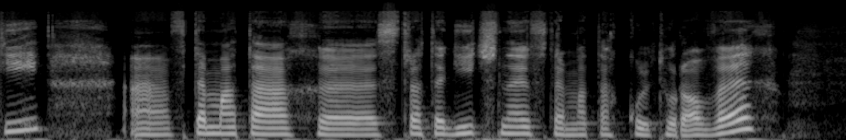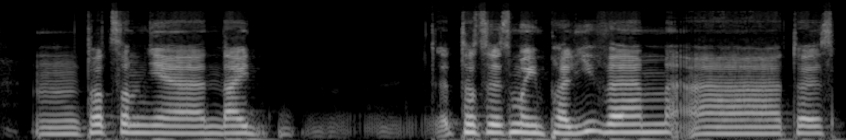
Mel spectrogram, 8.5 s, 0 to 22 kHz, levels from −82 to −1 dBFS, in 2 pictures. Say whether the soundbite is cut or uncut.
uncut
